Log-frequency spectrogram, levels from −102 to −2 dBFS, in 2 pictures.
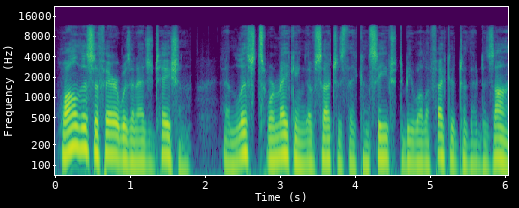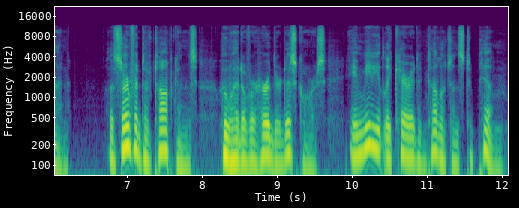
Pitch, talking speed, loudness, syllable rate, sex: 120 Hz, 180 wpm, -19 LUFS, 6.1 syllables/s, male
